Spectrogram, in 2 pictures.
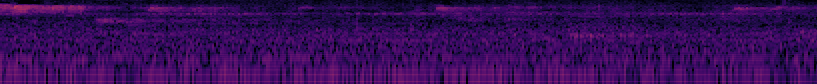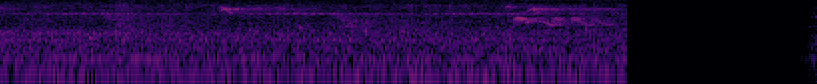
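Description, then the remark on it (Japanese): A steady rush of flowing water fills the scene while birds chirp and trill faintly above it, running continuously for about seven seconds before cutting abruptly to silence. “水の流れる音とかね、鳥のさえずりも聞こえましたけど”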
